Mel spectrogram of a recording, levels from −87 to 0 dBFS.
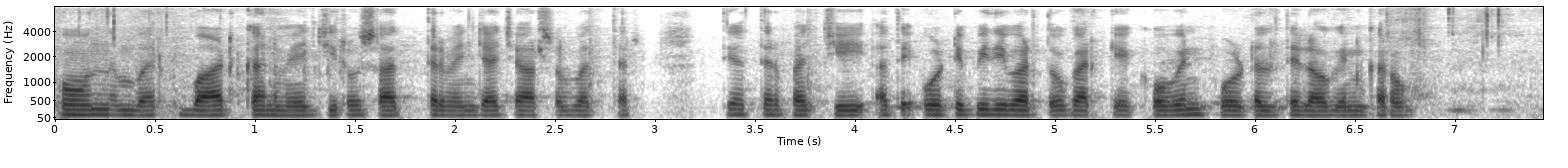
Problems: background sounds at intervals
